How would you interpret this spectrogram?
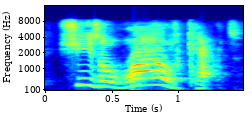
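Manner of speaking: very high, loud, drawn-out warning; hammed-up character alarm. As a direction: stretch it out in mock horror. Gremio warns about Katharina.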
